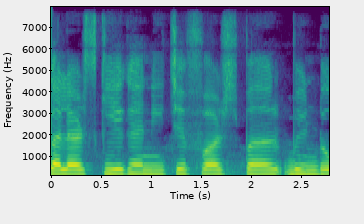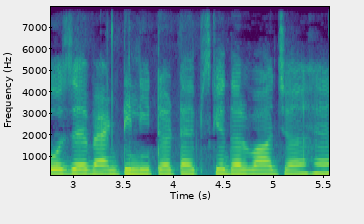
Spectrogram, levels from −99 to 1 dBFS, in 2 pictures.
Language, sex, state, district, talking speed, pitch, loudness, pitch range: Hindi, female, Odisha, Nuapada, 140 wpm, 205 Hz, -17 LUFS, 200-205 Hz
